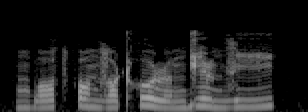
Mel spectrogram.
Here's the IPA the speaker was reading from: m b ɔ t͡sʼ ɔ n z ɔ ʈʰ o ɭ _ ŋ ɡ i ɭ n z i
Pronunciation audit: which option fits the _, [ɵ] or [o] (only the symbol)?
ɵ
